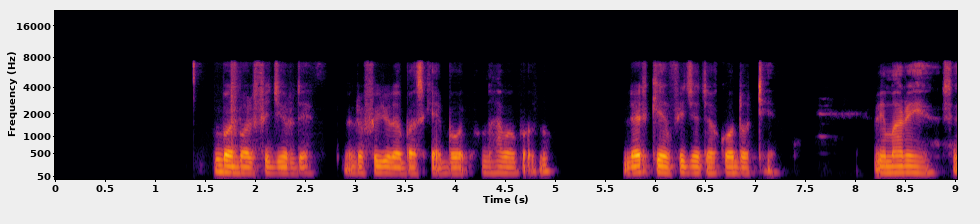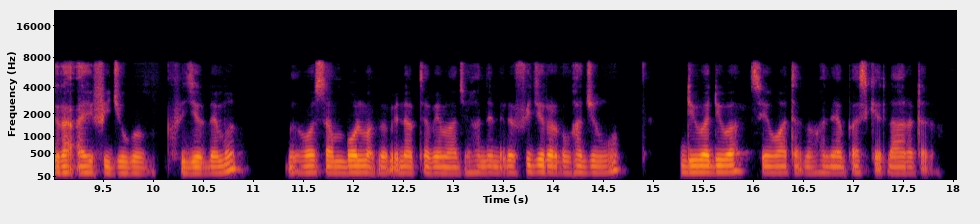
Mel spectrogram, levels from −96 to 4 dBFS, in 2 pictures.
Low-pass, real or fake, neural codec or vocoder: 7.2 kHz; fake; codec, 16 kHz, 0.9 kbps, LongCat-Audio-Codec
